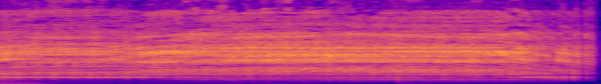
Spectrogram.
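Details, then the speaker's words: Old Athearn Bluebox HO boxcar with added speaker and circuit: loud steady hiss with thin high buzz, cutting out; output changes near lights, static in one spot, singing in another, cause unclear. "So over here, static. Over here, singing. So I've pretty much chalked this car down to being a scary car that makes spooky noises."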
